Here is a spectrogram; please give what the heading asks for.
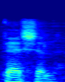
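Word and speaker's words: castle: खैर क्या पढ़ते हैं कैशल, क्या पढ़ते हैं कैशल। टी को साइलेंट कर दिया गया तो टी जो है साइलेंट हो गया, टी जो यहाँ भी साइलेंट हो गया।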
